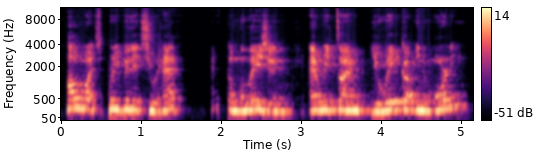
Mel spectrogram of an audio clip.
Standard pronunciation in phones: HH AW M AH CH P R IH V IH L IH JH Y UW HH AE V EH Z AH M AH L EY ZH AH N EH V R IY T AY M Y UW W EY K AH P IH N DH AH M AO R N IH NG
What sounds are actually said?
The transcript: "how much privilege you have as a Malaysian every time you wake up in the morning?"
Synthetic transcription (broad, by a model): HH AW M AH CH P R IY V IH N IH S Y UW HH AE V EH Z AH M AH L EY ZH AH N EH V R IY T AY M Y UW W EY K AH P IH N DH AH M AO R N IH NG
